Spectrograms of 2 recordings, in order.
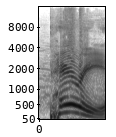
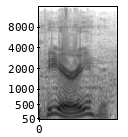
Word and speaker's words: Perry: Perry is how they're pronouncing the quarterback's last name. I've been saying Pieri.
